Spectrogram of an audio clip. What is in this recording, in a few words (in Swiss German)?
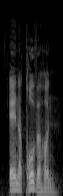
"drowe", alsace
